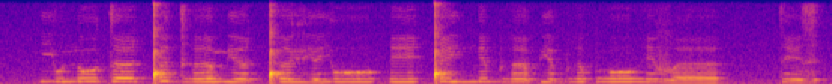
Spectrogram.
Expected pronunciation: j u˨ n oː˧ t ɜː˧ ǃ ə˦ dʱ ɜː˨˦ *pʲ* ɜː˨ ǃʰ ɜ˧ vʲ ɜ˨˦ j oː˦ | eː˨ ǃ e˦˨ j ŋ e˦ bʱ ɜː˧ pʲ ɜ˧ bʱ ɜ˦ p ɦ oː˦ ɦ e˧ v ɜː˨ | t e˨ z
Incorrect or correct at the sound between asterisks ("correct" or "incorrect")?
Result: incorrect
